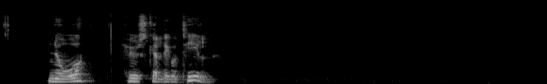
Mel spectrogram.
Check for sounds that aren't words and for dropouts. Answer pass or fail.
pass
